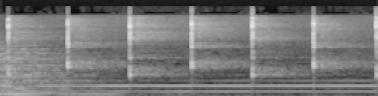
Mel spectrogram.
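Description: A clock ticks steadily, seven crisp, evenly spaced ticks about twice a second, over a constant low electronic hum, with no voices.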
